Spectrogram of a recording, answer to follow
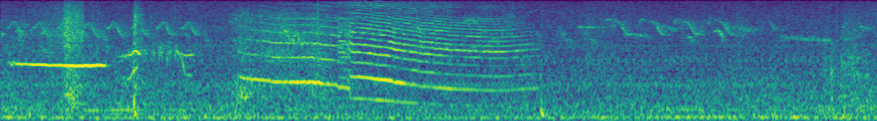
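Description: An arched wooden door on iron strap hinges creaking open: a couple of clicks, then one long creak sinking slightly in pitch over about a second and a half. Faint bird chirps run behind it.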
